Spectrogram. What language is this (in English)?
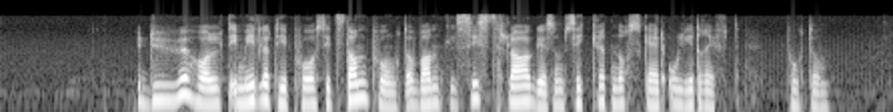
Norwegian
